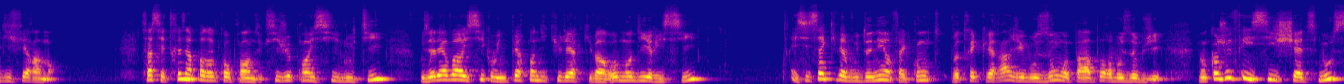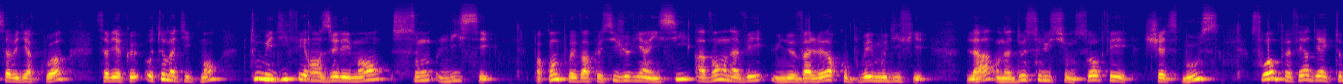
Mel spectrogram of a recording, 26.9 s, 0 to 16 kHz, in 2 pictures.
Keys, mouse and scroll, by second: 1.4 middle click, 4.3-5.5 drag, 5.7-7.3 drag, 12.4 shift+middle click, 15.0 click, 15.5 shift+middle click, 16.1 Tab, 17.0-18.3 middle drag, 18.6-19.0 shift+middle drag, 23.2-23.5 middle drag, 24.5-25.0 shift+middle drag, 25.3-25.7 middle drag, 26.3-26.8 right drag.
